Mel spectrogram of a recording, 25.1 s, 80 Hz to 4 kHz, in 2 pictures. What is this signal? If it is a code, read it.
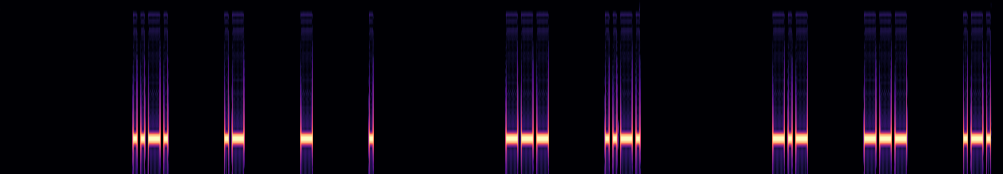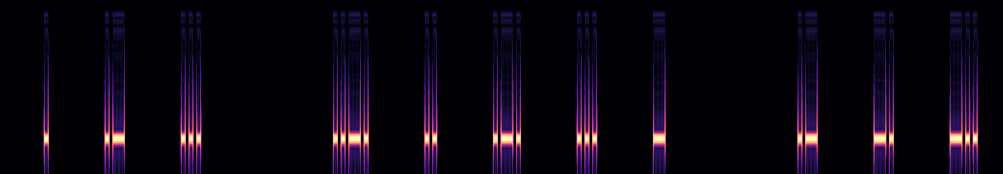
Morse code, heard as a keyed tone, about 25 wpm, spaced as for 10 wpm, 550 Hz. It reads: FATE OF KOREAS FIRST AND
